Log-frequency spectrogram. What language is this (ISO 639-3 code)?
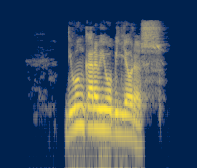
cat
